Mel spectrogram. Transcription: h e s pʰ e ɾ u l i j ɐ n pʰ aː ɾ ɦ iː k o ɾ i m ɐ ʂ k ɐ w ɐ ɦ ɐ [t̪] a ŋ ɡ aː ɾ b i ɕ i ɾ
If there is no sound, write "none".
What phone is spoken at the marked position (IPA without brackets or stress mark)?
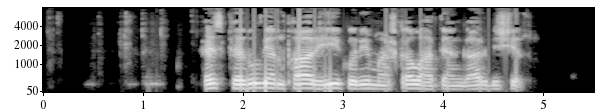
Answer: t̪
